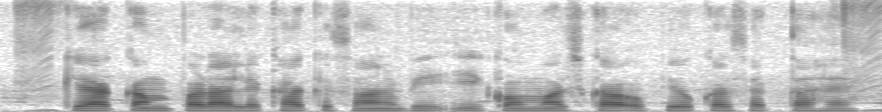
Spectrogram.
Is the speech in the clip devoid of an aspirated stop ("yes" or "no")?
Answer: no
